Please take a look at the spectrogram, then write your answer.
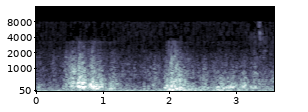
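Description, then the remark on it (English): Distant thunder from a passing storm with lightning rumbles in two low, rolling swells, one early and one about midway, fading into a steady dull background rumble. No voices are heard. “You're not afraid of the lightning.”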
